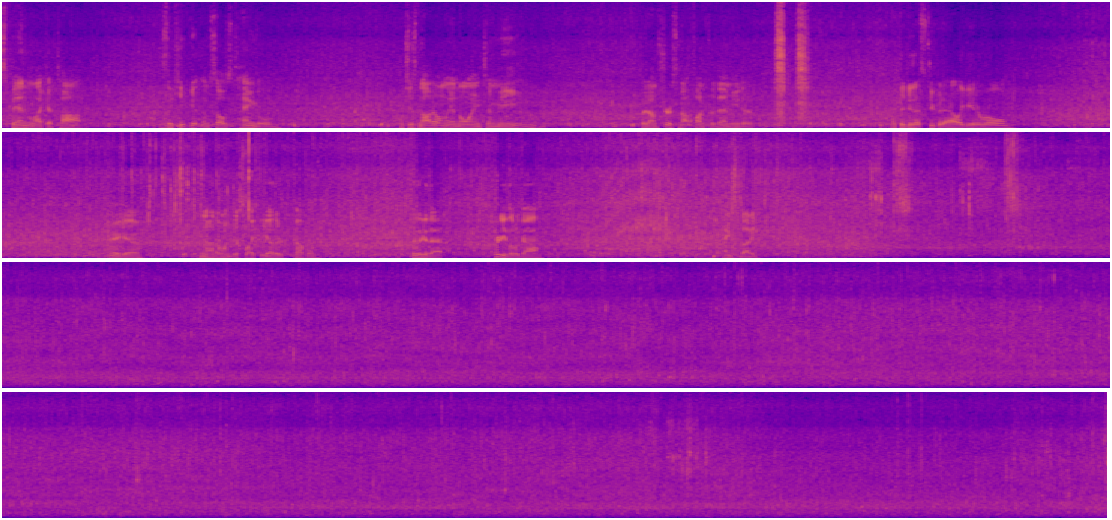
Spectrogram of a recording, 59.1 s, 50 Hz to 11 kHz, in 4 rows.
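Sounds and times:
creek running over rocks: 0.0 - 59.0.

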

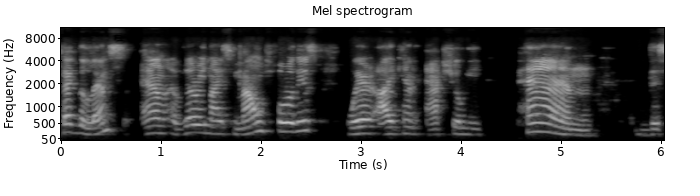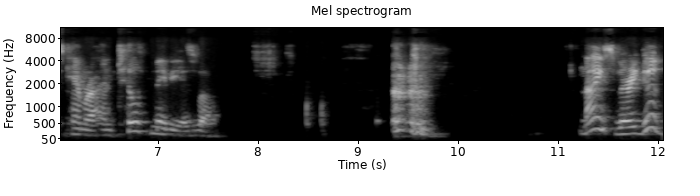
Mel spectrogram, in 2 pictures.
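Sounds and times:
man clearing his throat: 9.3 - 9.9.

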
